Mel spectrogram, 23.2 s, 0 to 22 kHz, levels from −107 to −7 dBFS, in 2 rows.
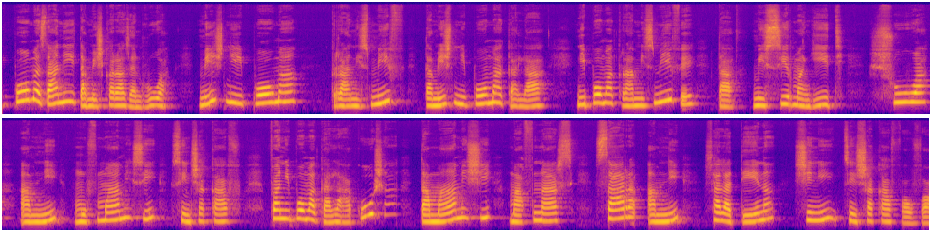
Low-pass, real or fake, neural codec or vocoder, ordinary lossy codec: none; real; none; none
